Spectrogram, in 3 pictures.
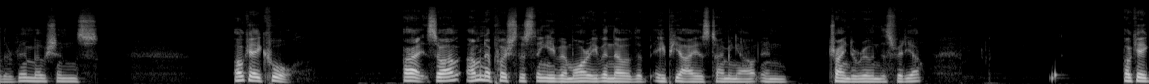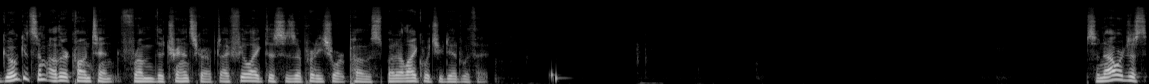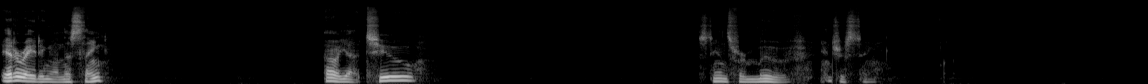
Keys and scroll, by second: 17.9 Return, 22.0 Return, 22.7 u.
